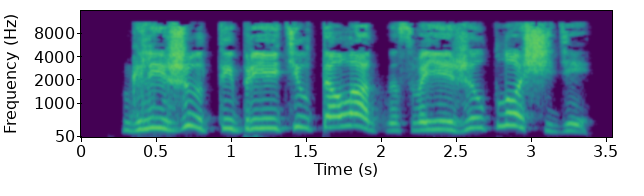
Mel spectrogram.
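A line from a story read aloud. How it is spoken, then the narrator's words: Laughing. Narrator (Russian): хохотал Миха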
